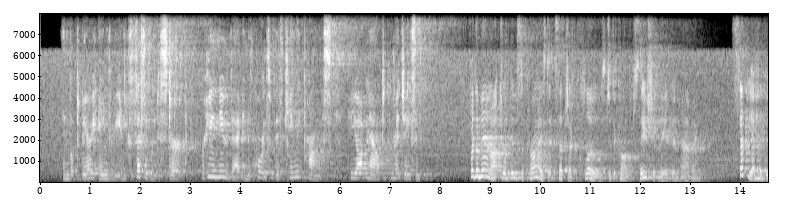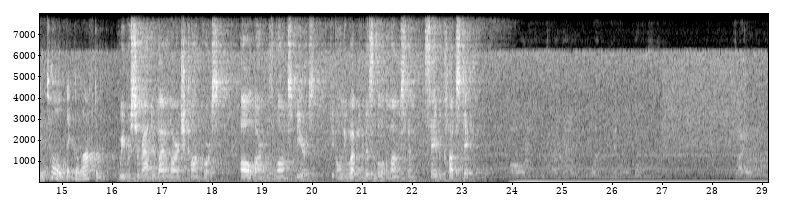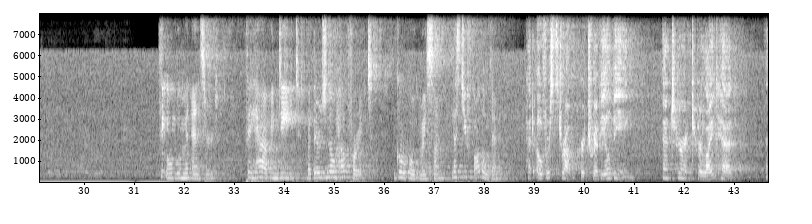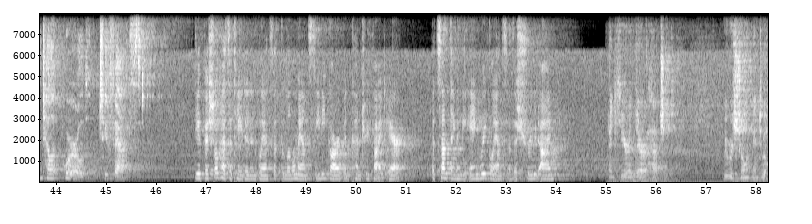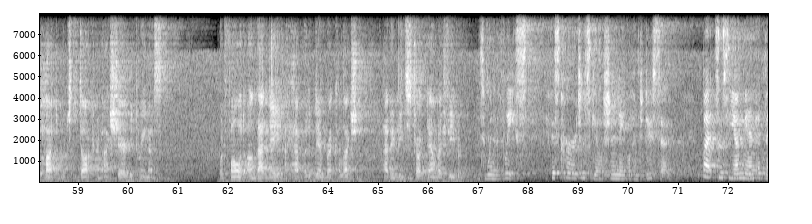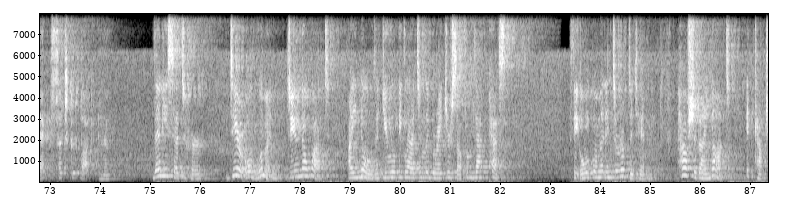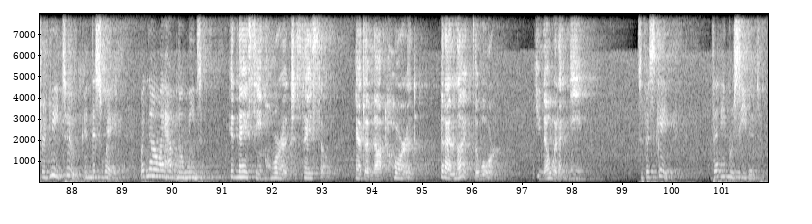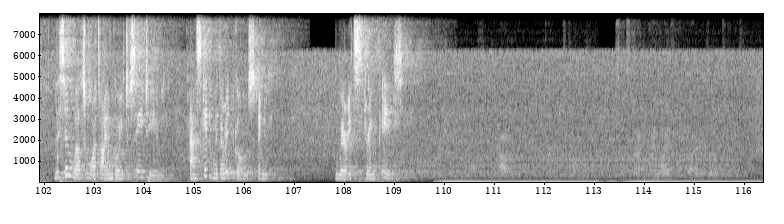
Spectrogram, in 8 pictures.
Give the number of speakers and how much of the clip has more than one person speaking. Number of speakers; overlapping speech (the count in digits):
7, no overlap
